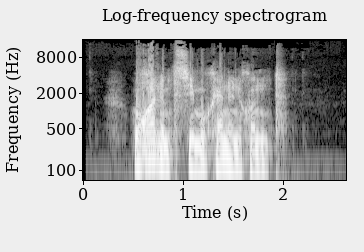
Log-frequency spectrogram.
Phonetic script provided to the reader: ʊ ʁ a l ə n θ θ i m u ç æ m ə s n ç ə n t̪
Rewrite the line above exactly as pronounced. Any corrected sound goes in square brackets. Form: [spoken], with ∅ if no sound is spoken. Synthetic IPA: ʊ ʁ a l ə [m] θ [s] i m u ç æ [n] ə [∅] n ç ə n t̪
